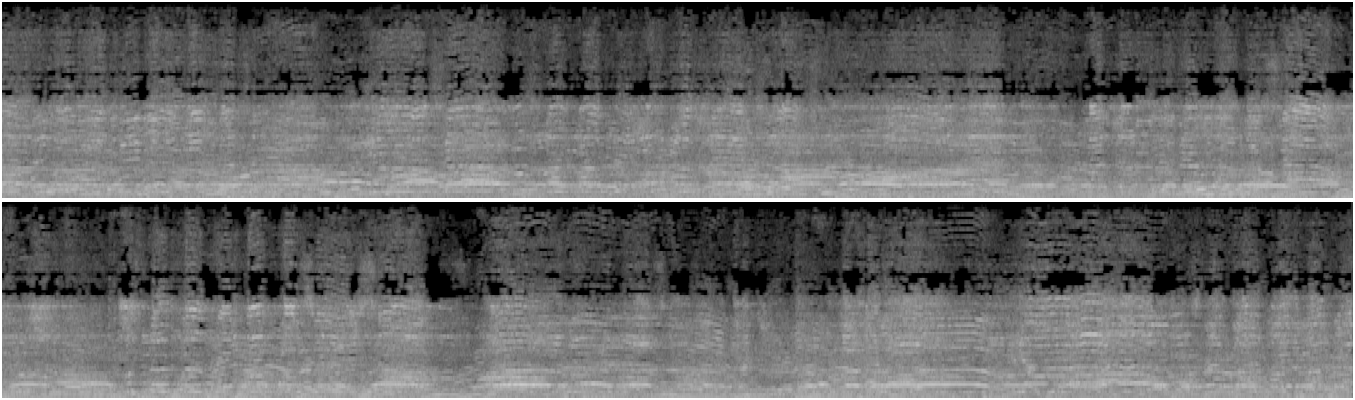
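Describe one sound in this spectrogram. Young children sing together loudly outdoors.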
